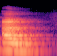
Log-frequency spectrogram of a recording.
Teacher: زال اس کا مخرج میں بتا دیتا ہوں. زبان کی نوک اور اوپر کے سامنے کے دو دانتوں کے کناروں سے ادا ہوتا ہے. جیسے آپ سا اور تا ادا کر رہے تھے، وہیں سے زال ادا ہوتا ہے.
